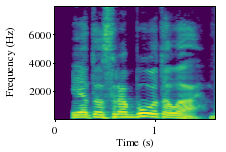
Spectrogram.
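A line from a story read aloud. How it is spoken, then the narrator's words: Inventor's shout. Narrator (Russian): выкрикнул изобретатель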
